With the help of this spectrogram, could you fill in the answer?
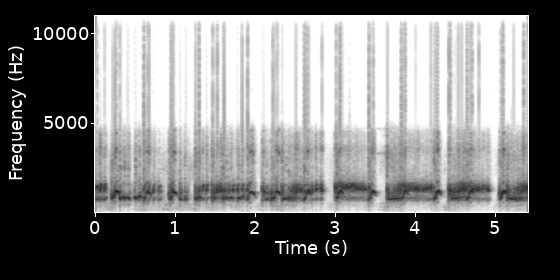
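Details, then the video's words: White-breasted waterhen in a dense, nearly continuous stretch of overlapping nasal croaks and gurgling phrases, with brief gaps, loud and busy. "suara burung ruak ruak pikat ampoh"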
